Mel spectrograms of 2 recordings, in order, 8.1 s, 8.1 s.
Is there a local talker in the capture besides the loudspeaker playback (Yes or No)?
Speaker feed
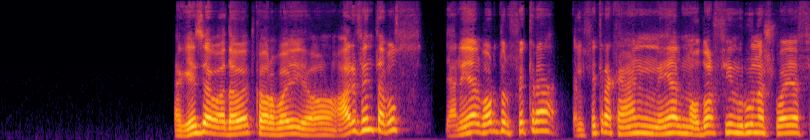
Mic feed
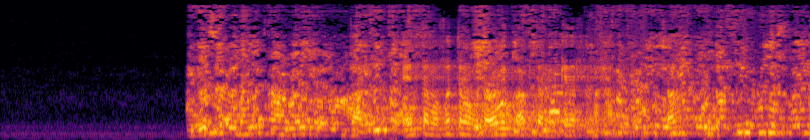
Yes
